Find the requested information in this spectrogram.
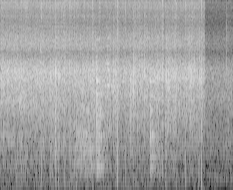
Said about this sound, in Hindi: लहसुन, प्याज बारीक कटा हुआ, अब इसको अच्छे से भूंज लेंगे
